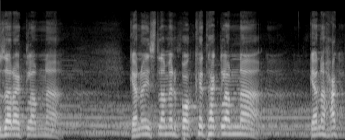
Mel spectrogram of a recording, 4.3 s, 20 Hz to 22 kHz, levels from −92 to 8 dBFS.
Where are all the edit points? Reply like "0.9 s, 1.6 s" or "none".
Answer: none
